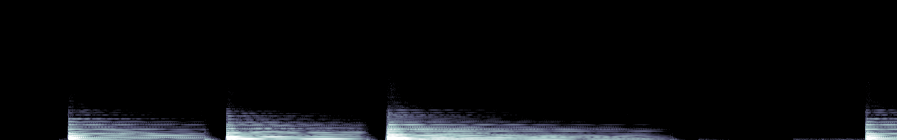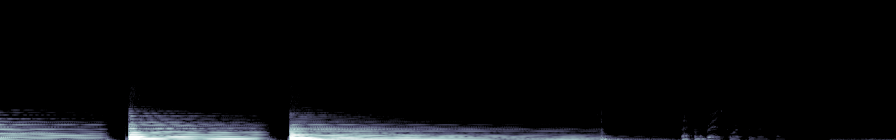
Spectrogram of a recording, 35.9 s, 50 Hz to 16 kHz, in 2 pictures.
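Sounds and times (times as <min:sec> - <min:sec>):
piano samples: 0:01.3 - 0:13.4, 0:17.3 - 0:30.8.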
